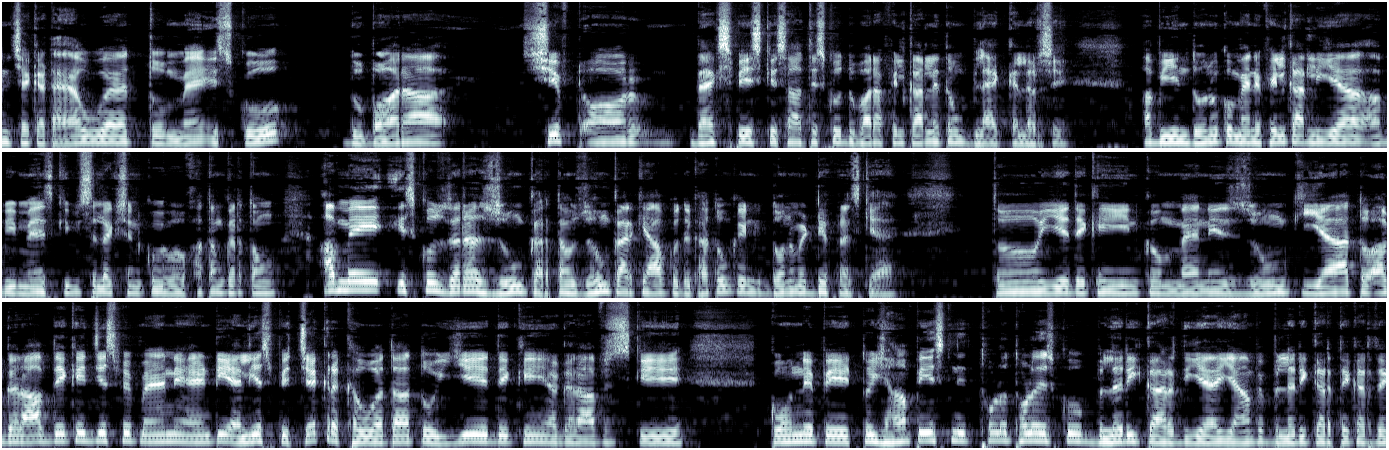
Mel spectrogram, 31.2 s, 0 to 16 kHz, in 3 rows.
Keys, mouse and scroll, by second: 5.0 BackSpace, 7.3 click, 11.9 ctrl+d, 14.5 click, 24.6 click.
